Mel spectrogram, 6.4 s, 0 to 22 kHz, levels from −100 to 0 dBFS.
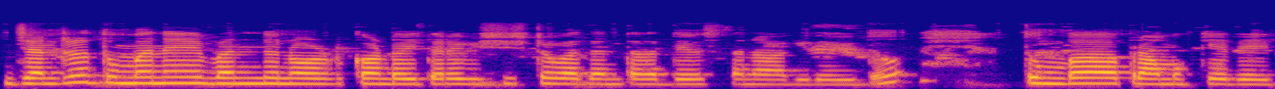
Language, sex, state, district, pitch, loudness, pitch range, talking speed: Kannada, female, Karnataka, Mysore, 240 Hz, -18 LUFS, 225-255 Hz, 115 wpm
